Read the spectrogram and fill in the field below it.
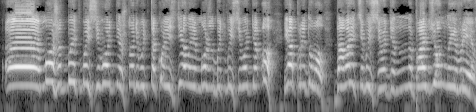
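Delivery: put-on frat bro, slurring drunk king; high, loud tipsy party boast. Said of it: "сказал он пьяным голосом".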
